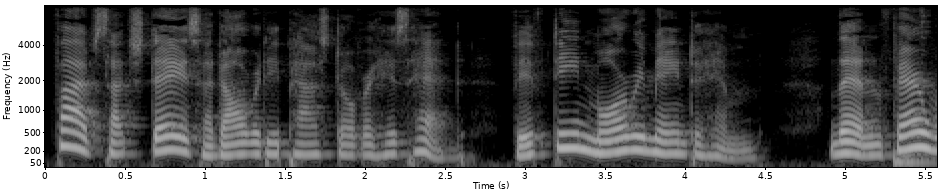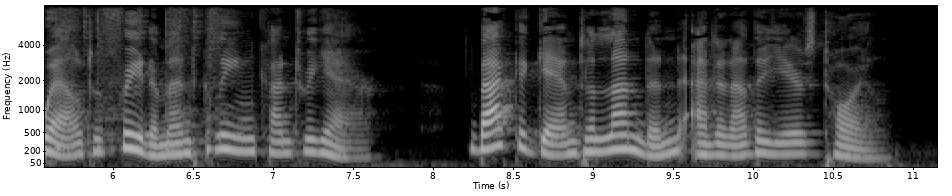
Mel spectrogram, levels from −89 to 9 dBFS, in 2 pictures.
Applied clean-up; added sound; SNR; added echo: none; Drum kit; 15 dB; none.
